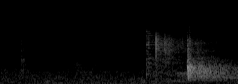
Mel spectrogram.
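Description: Snooker balls clacking: a few light clicks, then a sharper knock about a second and a half in and a loud clack near the end, as the potted blue is handled by the referee to be respotted.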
